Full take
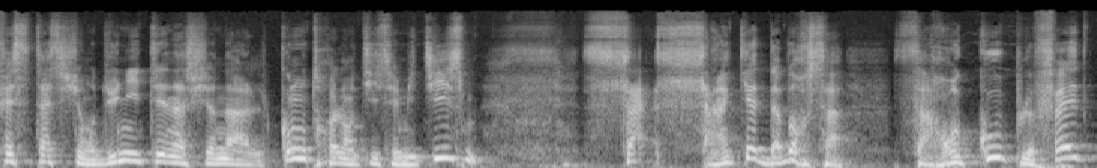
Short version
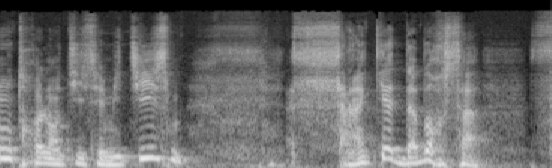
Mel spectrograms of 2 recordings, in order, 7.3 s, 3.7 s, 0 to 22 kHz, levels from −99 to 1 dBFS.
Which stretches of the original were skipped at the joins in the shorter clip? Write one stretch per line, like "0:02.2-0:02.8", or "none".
0:03.9-0:04.3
